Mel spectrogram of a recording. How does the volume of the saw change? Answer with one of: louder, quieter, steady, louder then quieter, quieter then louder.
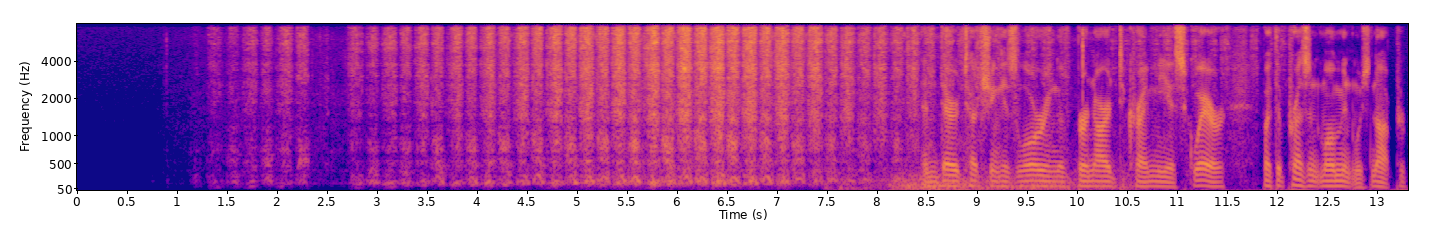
louder then quieter.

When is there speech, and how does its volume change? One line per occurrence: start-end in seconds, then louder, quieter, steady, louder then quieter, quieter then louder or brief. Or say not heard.
8.4-13.2 steady.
